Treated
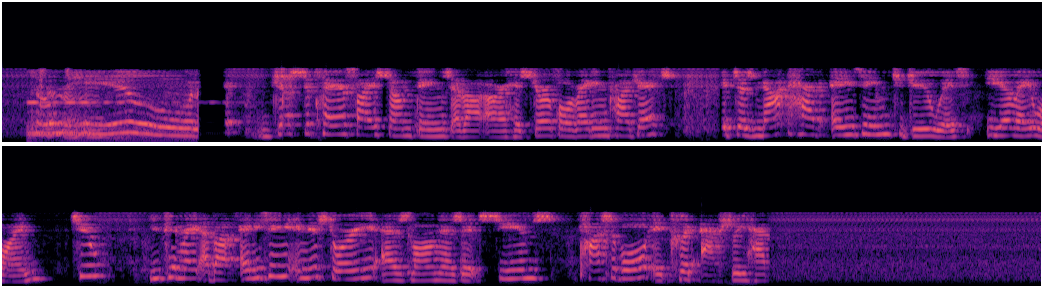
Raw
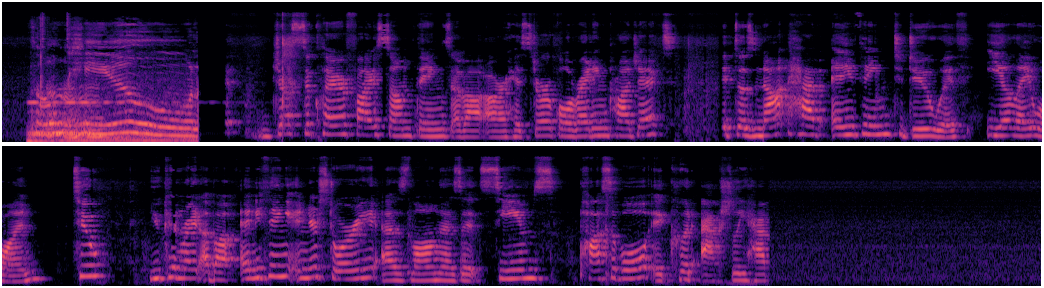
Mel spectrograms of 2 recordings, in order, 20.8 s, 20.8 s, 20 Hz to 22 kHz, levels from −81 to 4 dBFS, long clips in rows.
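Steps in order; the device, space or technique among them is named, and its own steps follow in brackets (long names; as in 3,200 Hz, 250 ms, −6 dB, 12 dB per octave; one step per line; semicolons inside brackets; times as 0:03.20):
hearing aid with frequency lowering (hearing-aid frequency compression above 1,800 Hz 4 to 1; downward compressor 4 to 1, threshold −32 dBFS, peak gain reduction 11.5 dB; loudspeaker in its box 370–5,700 Hz, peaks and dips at 920 Hz −5 dB, 1,500 Hz +4 dB, 2,200 Hz −4 dB)
level +9 dB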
